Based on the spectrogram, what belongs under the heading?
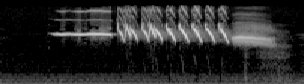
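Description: White-crowned Sparrow song: a long, clear introductory whistle, then about eight quick slurred chips and a buzzy trill to finish, all high-pitched.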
